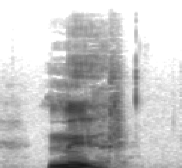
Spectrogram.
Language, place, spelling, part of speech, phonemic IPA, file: Occitan, Béarn, mur, noun, /myr/, LL-Q14185 (oci)-mur.wav
- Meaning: wall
